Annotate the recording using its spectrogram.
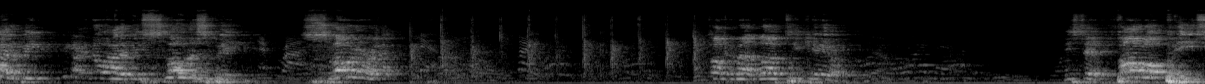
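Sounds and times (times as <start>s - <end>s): hands clapping: 4.0s - 7.5s.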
